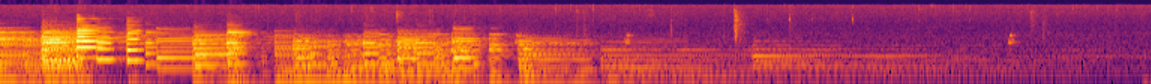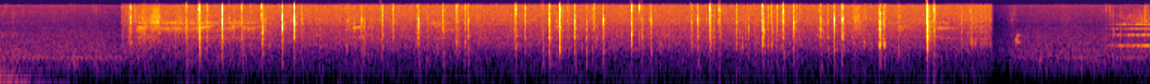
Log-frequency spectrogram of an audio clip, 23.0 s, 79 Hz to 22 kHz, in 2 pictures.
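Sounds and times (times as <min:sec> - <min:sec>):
laptop keyboard typing: 0:13.4 - 0:20.2.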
